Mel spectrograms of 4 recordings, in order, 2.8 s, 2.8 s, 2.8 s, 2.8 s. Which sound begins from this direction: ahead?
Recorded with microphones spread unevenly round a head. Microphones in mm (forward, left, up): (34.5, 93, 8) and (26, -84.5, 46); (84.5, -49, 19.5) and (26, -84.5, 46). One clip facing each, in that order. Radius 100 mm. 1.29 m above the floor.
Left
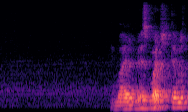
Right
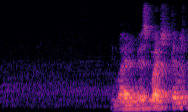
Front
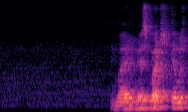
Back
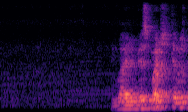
A man speaking, at 1.6 s.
